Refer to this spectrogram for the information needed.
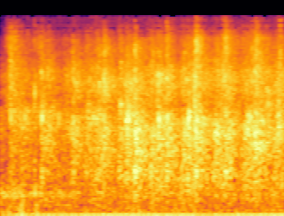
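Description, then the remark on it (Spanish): Sustained applause from an audience applauding God as the King, a dense wash of many hands clapping steadily for about three seconds, with a low steady hum underneath and no voices. “¿Cuántos le pueden dar un aplauso al rey?”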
